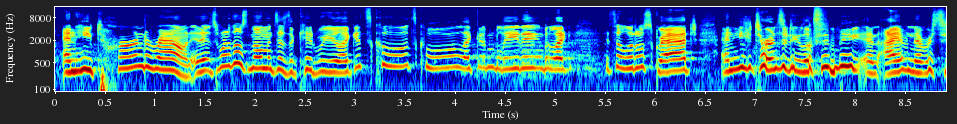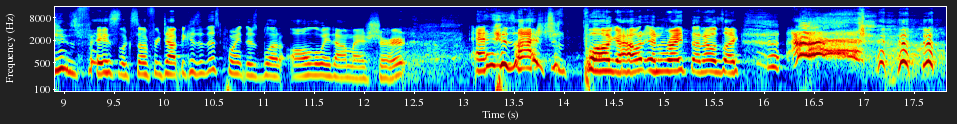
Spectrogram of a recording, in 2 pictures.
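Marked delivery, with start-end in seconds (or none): 3.0-6.4 high, breezy it's-fine voice; child downplaying a wound to dad; reassuring kid. Bleeding kid reassuring her dad. 16.3-17.8 put-on loud high panicked child scream; a child screaming at her father's shocked face. Kid sees dad's freaked face.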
